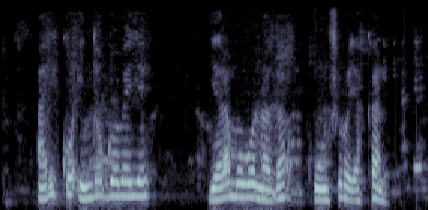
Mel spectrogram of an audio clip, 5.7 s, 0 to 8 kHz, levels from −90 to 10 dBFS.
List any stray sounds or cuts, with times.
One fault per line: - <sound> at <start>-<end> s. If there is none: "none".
none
